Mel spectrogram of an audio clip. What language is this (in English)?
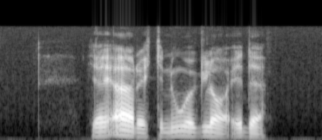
Norwegian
